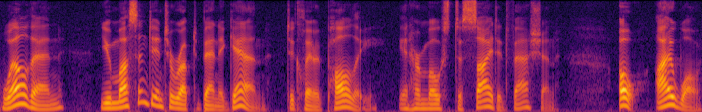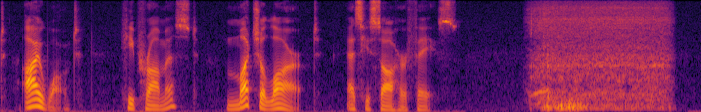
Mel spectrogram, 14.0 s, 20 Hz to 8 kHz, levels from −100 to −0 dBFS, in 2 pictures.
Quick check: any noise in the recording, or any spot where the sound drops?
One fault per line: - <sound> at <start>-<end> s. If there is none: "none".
- sigh at 12.2-13.8 s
